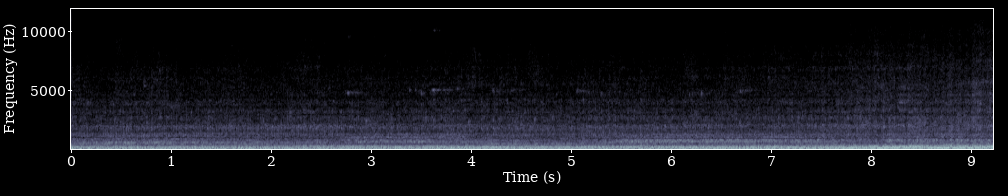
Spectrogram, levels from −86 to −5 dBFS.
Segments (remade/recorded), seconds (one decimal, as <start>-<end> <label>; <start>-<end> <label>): 0.0-9.2 recorded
